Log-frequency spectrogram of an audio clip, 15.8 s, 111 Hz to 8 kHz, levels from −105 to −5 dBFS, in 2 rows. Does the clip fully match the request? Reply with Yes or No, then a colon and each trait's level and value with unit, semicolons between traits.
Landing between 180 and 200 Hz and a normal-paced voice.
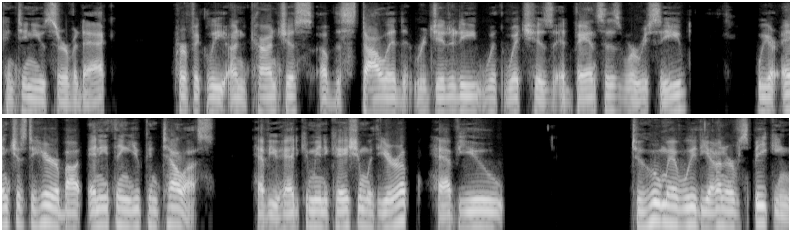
No: low, 110 Hz; average, 155 wpm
